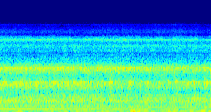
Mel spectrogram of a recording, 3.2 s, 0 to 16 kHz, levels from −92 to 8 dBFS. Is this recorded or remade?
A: recorded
